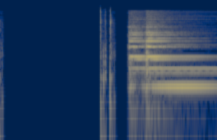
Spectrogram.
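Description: Subscribe-button sound effect: two short mouse clicks about a second apart, then a bell ding that rings with several clear tones and slowly fades.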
